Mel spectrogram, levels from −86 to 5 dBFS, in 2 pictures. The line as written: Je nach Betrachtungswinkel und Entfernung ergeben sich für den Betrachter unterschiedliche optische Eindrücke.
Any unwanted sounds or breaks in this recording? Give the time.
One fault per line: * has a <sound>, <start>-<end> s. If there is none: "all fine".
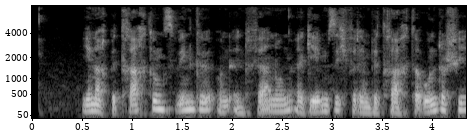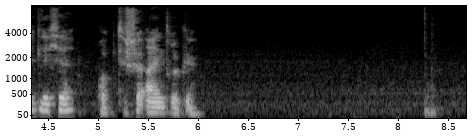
all fine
